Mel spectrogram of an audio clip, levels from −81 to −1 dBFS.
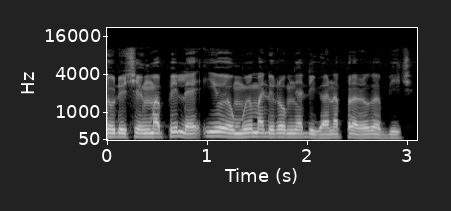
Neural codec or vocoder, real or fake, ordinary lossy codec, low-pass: none; real; none; 10.8 kHz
